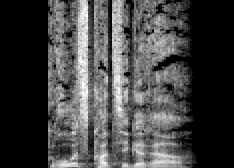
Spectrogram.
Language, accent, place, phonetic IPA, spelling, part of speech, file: German, Germany, Berlin, [ˈɡʁoːsˌkɔt͡sɪɡəʁɐ], großkotzigerer, adjective, De-großkotzigerer.ogg
- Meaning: inflection of großkotzig: 1. strong/mixed nominative masculine singular comparative degree 2. strong genitive/dative feminine singular comparative degree 3. strong genitive plural comparative degree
